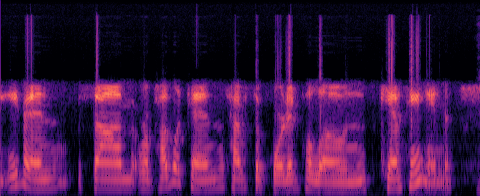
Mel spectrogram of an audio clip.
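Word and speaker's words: Pallone: Uh, Palone has won and am I pronouncing his name correct? Palone.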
